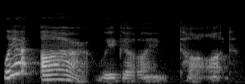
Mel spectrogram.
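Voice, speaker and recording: A woman's voice: low-pitched, sing-song, drawn-out words, creaky, sharp tone, exaggerated voice. An older woman playing a wealthy, weary and sardonic wife and mother in a staged play reading, pointed and dramatic in her delivery. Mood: wistful.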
